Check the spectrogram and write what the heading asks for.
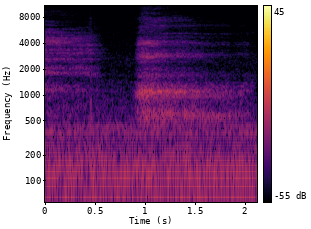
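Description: A woman breathing out heavily through her open mouth in frustration: a short breath, then a longer sighing breath starting about a second in.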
